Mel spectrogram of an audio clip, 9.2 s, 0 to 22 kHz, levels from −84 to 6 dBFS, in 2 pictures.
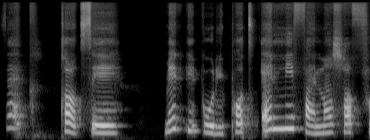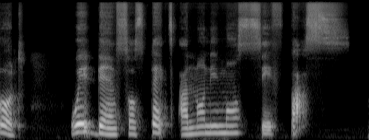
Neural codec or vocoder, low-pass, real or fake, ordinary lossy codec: autoencoder, 48 kHz, 32 numbers a frame, DAC-VAE, trained on Japanese speech; none; fake; none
